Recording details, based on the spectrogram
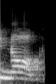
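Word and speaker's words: knock: ऐसे ही नॉक, नॉक the door, door को खटखटाना, तो एन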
